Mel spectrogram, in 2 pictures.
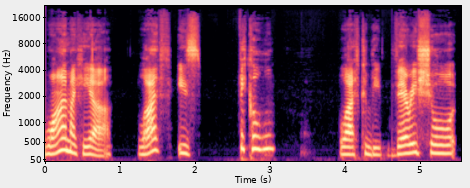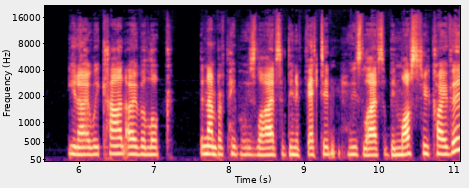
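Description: This is a normal speaking voice at a moderate pace with ordinary pitch variation and big swings in loudness, in a very clean, dry, close recording with a silent background and no echo. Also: woman, medium pitch for a woman. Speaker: marketing consultant and coach. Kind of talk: casual interview chat.

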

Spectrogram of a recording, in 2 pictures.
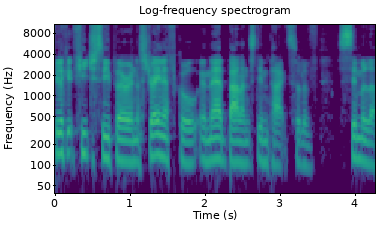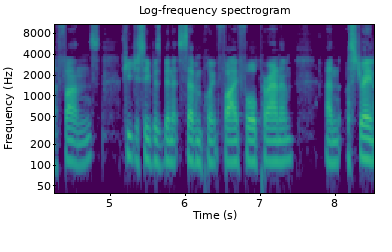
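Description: Very fast, flat, monotone speech from a man at medium pitch, dry and close with no echo, on a very clean recording with a silent background. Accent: British. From UK. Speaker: sustainability manager at a finance comparison company. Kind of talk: podcast interview.

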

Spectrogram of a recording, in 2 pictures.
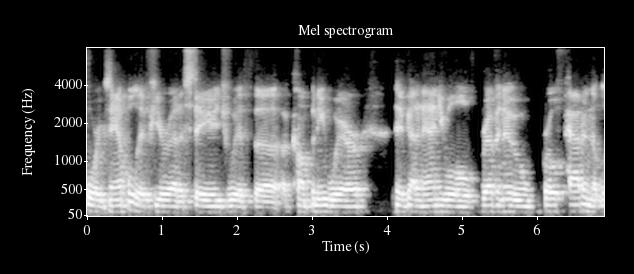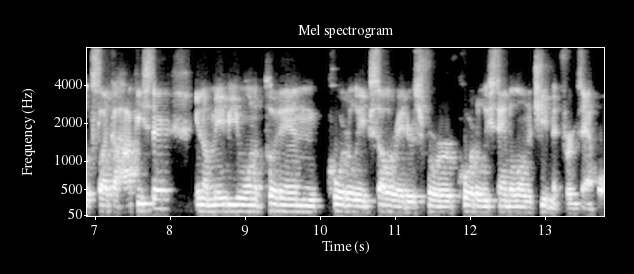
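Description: A man with an American accent uses a normal speaking voice, fairly low in pitch with fairly even intonation, at a moderate pace. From New York area. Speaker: sales executive. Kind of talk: podcast interview.

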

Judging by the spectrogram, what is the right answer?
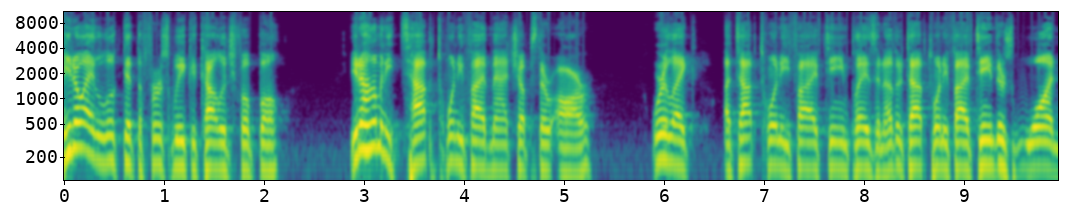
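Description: Animated and fairly quick, a man with a fairly high voice speaks with ordinary pitch variation. The recording is very clean and dry, with a silent background and no echo. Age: 40s. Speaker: sports radio podcast host. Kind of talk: sports opinion monologue. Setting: ballpark.

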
